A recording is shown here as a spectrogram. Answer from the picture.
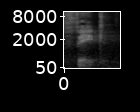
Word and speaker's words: fake: So fake has the silent E at the end. So you don't have to worry about making a sound for the E here because it's at the end and silent.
